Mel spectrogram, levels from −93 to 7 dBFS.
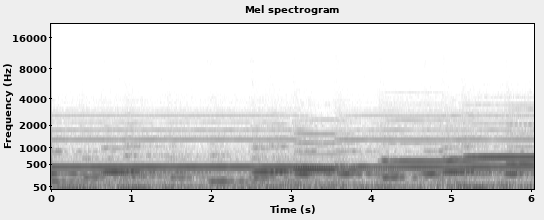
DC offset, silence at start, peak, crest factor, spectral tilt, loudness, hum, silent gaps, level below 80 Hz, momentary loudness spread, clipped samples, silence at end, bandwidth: under 0.1%; 0 s; -22 dBFS; 14 dB; -10.5 dB/octave; -36 LUFS; none; none; -48 dBFS; 7 LU; under 0.1%; 0 s; 4.4 kHz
